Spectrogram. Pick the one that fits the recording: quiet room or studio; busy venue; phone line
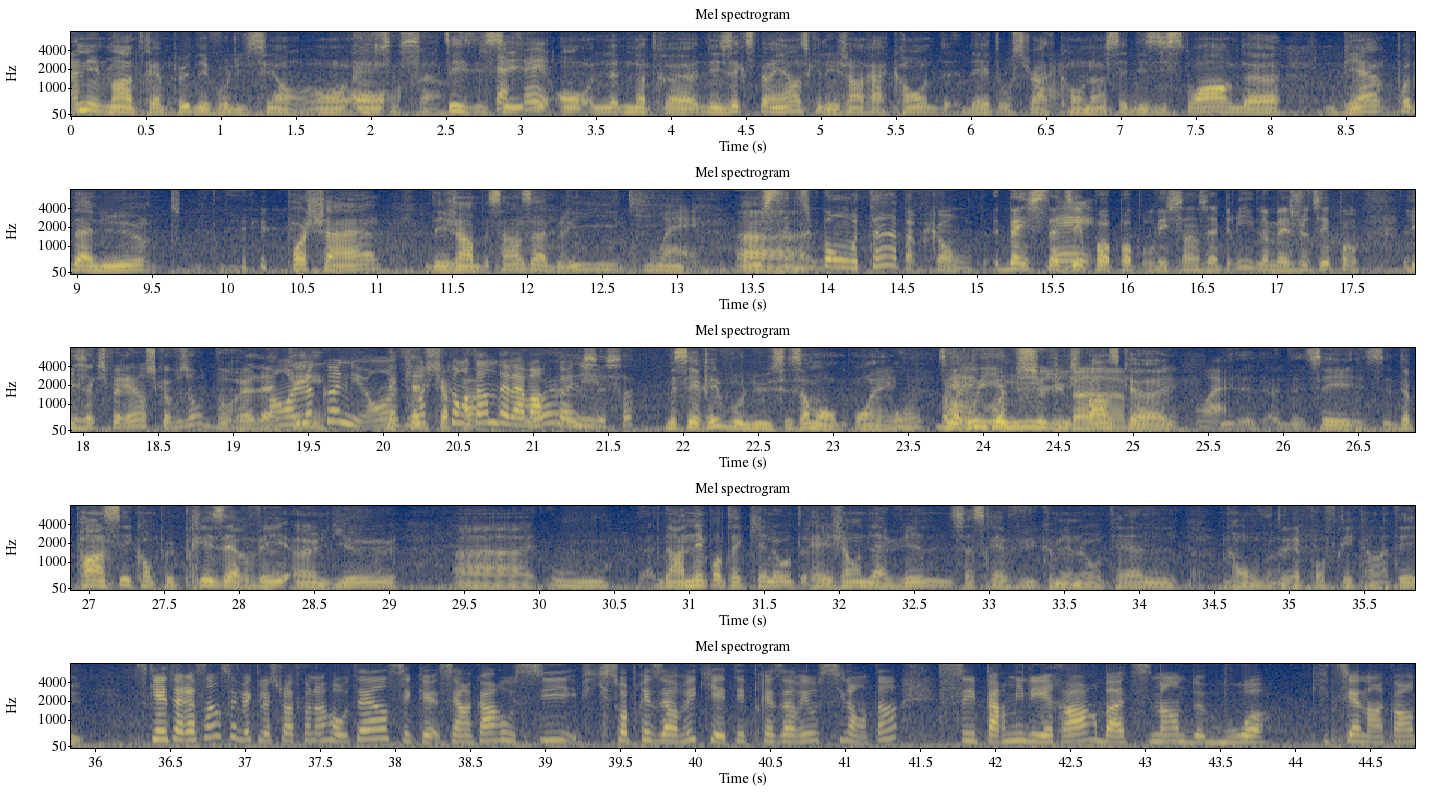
busy venue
